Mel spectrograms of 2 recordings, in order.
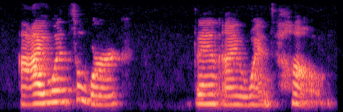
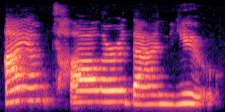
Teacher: Then se pronuncia con el fonema | e | en el medio y than tiene el fonema | æ | en el medio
